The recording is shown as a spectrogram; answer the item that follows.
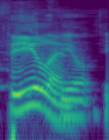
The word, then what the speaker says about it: Thielen: Oh, Thielen. – Thielen, yeah.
